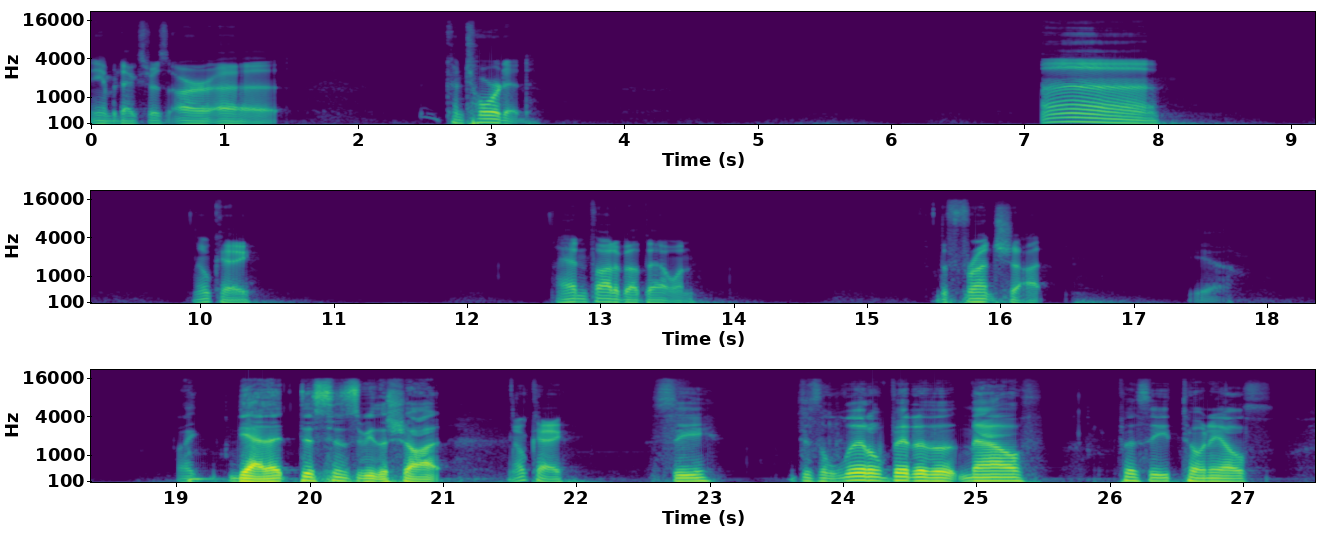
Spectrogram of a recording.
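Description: A man speaks with animation close to a microphone, with pauses in between.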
